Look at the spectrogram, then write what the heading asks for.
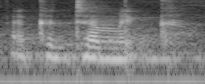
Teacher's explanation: Okay, that means this has 4 syllables, polysyllabic word. So the primary stress is on the second syllable from the end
